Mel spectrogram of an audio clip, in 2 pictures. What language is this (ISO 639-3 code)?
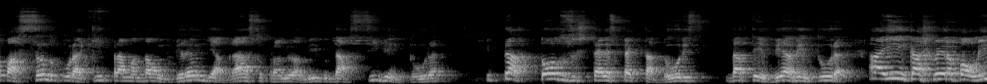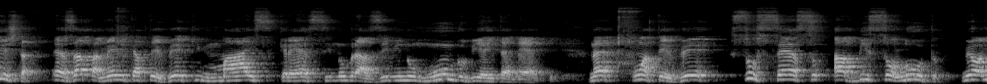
por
